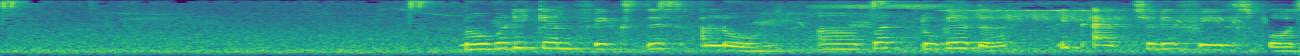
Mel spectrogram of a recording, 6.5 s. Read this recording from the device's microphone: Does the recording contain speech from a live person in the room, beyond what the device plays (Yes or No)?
Yes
